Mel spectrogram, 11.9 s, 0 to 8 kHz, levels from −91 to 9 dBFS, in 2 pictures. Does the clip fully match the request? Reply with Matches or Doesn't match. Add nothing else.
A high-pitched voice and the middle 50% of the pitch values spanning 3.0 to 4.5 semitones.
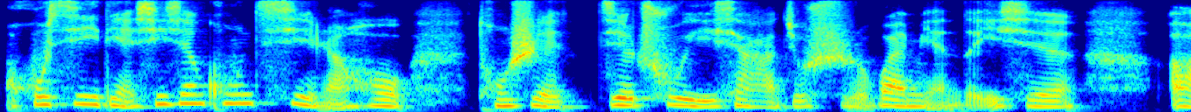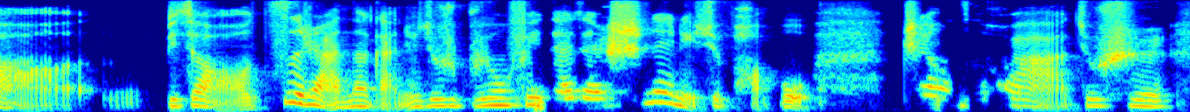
Doesn't match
